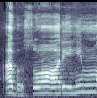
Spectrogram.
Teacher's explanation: با پر جزم ہے، با حروف قلقلہ میں سے ہے، اس لیے اس کو پڑھیں گے تو قلقلہ کریں گے۔ قلقلہ یعنی کہ اس کے جو پڑھیں گے تو اس کے حروف میں ٹکراؤ ہوگا۔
